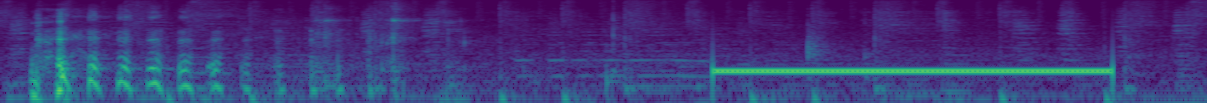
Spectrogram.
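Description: A telephone ringing unanswered on a call: a rapid run of pulsing electronic tones that fades over the first couple of seconds, followed by a single steady electronic tone held for about two seconds before cutting off.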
